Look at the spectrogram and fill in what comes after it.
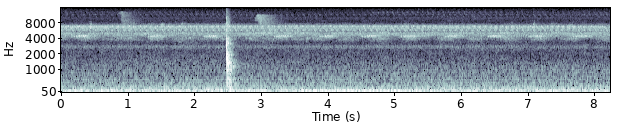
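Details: Night swamp chorus of crickets: continuous high shrill trilling with gentle pulses about twice a second, a sharp single click early on and two brief hissy high bursts, over a low quiet rumble.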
